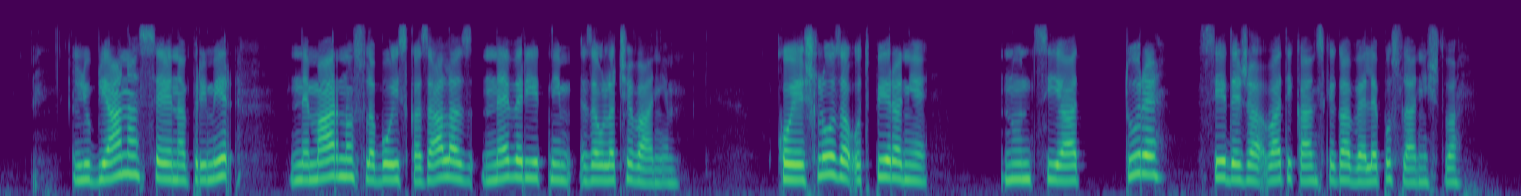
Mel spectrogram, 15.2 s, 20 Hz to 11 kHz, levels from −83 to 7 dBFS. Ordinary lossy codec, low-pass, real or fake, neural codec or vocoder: none; 7.2 kHz; real; none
